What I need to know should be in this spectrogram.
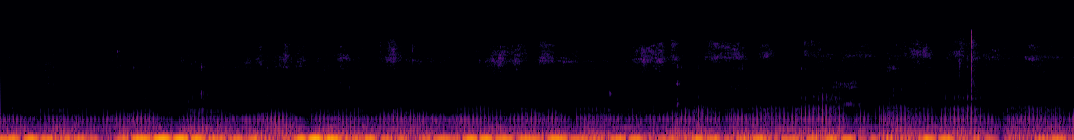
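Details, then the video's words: Domestic cat purring while eating: a steady, deep, rumbling purr with rhythmic pulses through the whole stretch, some louder surges and small clicks and rustles above it. "超治愈喵咪打呼噜吃东西 | Super healing cat snores and eats"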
